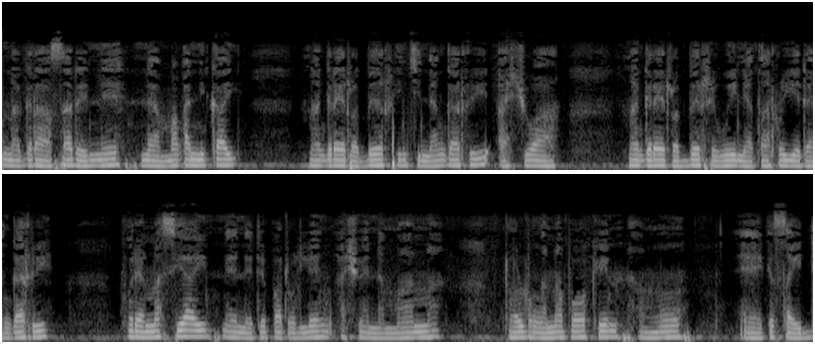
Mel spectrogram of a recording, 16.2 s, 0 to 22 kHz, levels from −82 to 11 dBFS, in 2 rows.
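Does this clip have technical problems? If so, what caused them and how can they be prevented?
Yes. Throughout, the speech sounds hissy and grainy, with nothing above 10.6 kHz, which points to heavy Vorbis compression at a low bitrate of around 31 kbps. To prevent it, encode at a higher quality setting.

From 2.07 to 2.10 s there's pre-echo: quantisation noise smeared across the transform block leaves about 26 ms of hiss ahead of a sharp attack. A higher bitrate or shorter transform blocks would prevent it.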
